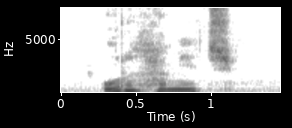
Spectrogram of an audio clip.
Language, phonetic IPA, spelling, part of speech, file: Polish, [ˌuruˈxãmʲjät͡ɕ], uruchamiać, verb, LL-Q809 (pol)-uruchamiać.wav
